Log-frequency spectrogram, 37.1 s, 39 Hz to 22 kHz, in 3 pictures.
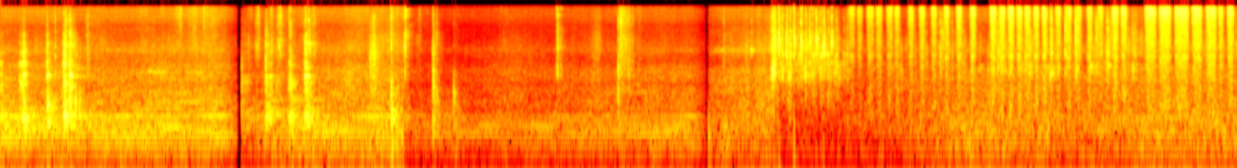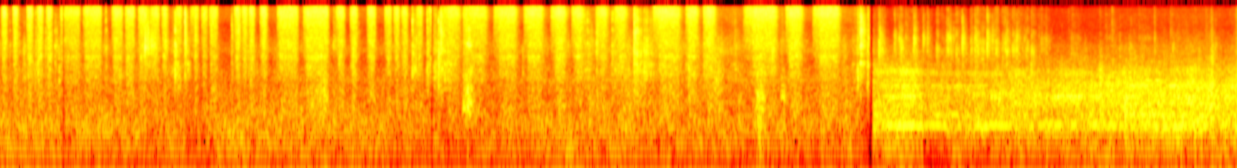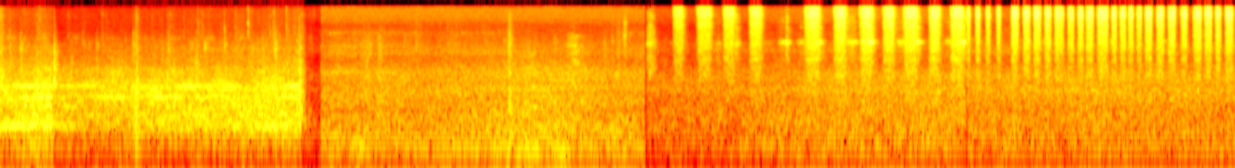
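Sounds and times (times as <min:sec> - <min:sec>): low engine hum: 0:21.1 - 0:27.8.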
